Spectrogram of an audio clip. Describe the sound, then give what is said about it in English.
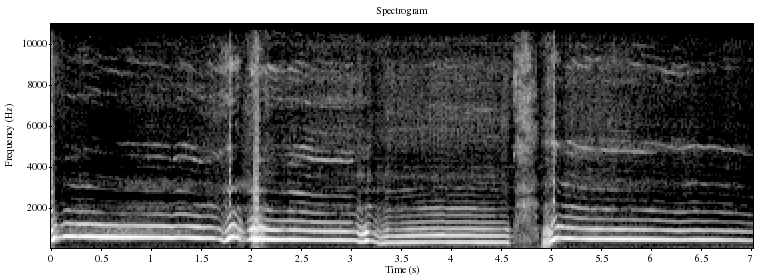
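Wolves howl fiercely from every side in long, sustained, wavering tones, loud, broken only by a few brief dips and yelping breaks before the mournful cry carries on. “Without warning, a storm of howls broke out, fierce and wild, all about the camp.”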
